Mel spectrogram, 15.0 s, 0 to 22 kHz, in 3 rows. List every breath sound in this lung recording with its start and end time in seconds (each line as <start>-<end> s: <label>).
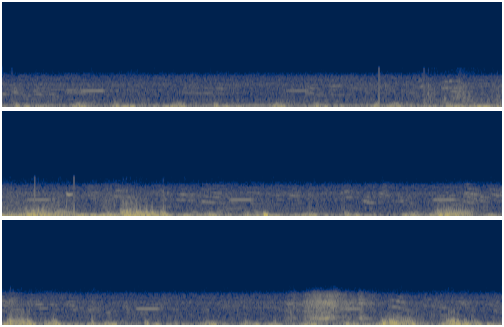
5.02-5.79 s: crackles
5.04-5.79 s: inhalation
6.00-6.77 s: crackles
6.04-6.79 s: exhalation
9.23-10.00 s: inhalation
9.23-10.00 s: crackles
10.01-10.78 s: exhalation
10.01-10.78 s: crackles
13.76-14.44 s: inhalation
13.76-14.44 s: crackles
14.46-15.00 s: exhalation
14.46-15.00 s: crackles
